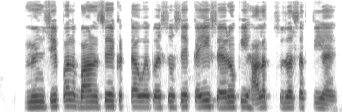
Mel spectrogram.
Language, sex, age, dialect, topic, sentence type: Hindi, male, 25-30, Awadhi Bundeli, banking, statement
